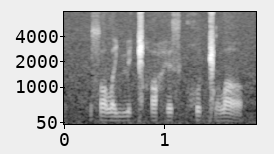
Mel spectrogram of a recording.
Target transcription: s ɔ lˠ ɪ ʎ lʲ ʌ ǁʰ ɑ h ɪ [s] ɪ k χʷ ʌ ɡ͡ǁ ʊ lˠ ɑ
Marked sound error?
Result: no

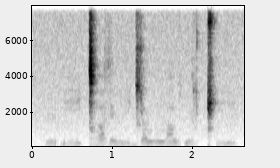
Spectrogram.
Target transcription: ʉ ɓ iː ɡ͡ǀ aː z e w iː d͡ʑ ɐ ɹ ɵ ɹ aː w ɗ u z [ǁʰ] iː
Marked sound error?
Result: no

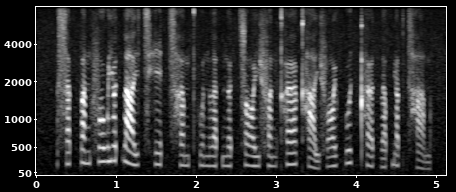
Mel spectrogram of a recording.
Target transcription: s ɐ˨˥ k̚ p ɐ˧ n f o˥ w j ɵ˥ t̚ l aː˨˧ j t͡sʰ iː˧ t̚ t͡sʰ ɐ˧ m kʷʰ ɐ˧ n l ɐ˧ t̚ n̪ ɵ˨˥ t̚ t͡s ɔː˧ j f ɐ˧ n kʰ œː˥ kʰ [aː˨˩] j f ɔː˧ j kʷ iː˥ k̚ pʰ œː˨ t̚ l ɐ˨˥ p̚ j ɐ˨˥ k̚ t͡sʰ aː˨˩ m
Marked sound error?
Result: no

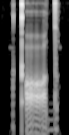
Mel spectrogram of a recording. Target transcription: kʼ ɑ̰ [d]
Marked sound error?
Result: no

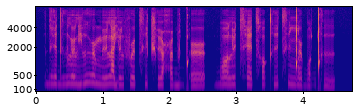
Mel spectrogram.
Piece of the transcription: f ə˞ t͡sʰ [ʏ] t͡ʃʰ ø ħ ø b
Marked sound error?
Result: yes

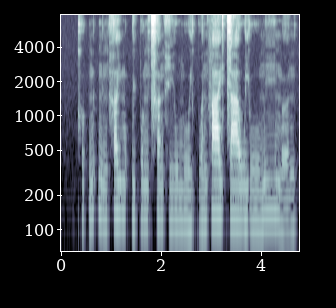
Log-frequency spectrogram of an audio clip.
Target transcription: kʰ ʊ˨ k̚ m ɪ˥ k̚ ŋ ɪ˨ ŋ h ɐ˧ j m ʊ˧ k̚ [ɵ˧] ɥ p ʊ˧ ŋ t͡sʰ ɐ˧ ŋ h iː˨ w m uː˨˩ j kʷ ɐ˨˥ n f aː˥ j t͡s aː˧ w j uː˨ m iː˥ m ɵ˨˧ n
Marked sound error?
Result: yes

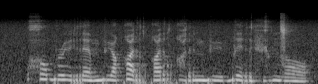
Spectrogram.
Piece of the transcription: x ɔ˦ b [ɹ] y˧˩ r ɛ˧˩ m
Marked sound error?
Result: no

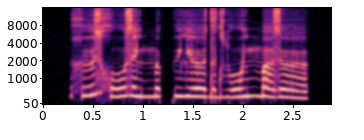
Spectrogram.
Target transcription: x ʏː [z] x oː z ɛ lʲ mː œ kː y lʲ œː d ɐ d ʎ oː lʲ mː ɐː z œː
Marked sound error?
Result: no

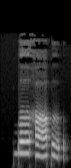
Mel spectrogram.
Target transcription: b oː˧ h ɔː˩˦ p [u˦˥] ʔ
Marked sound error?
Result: yes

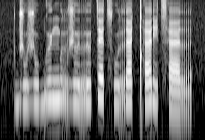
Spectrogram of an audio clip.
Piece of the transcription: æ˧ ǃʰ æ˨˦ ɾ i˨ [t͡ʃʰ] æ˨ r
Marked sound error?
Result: yes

